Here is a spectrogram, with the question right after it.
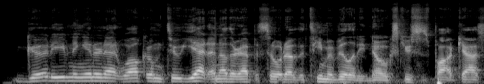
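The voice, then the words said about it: Slightly raspy voice. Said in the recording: “I'm a little raspy”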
